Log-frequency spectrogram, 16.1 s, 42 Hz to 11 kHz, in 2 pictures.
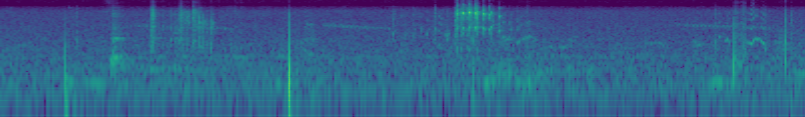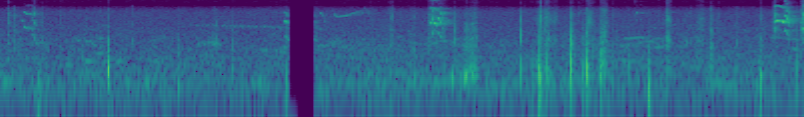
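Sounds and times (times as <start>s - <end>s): parrot chirping and squawking: 1.4s - 2.3s, 3.9s - 5.4s.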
